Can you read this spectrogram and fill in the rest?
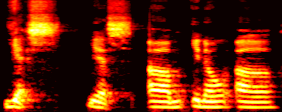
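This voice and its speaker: Interview guest: woman from Malaysia, lower voice, halting delivery full of ums and restarts. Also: monotone. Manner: hesitant, many fillers and restarts. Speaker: guest, waste technology entrepreneur. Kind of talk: conversational interview.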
